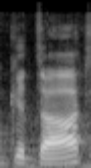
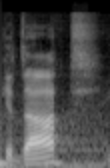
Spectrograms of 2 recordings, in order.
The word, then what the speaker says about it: Gadot: glitch it's a feature okay uh Gal Gadot is it Gadot I believe yes I believe that's how she pronounces it Gal Gadot is keeping the hope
